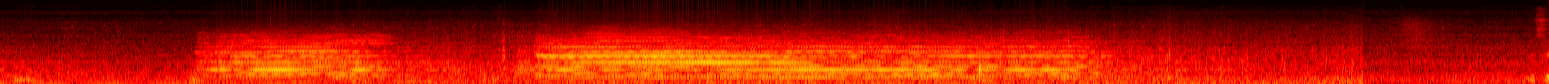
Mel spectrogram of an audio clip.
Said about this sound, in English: can hear a train in the background.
